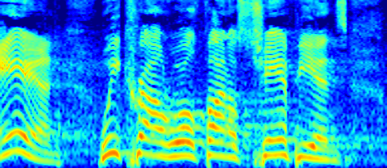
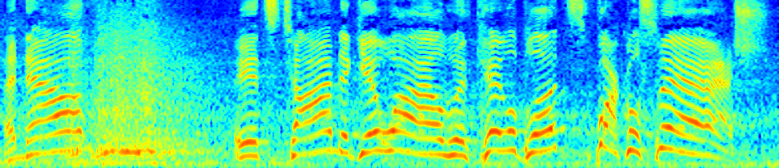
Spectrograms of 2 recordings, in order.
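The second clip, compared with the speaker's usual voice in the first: hype announcer; 5 semitones higher than usual. Real, not acted. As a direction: stretch the truck name out. Hype truck introduction.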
